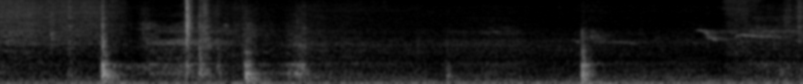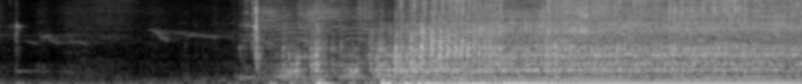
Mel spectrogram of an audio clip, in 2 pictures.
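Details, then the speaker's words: Columbia Parcar (Freightliner-badged) golf cart that would not turn over and was said not to get fuel. Old gas still in tank. Catches after a few clicks and settles into a steady, even low drone with no misses, oil smell present: normal idle. "it runs and I can smell the oil, so it's definitely getting oil."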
